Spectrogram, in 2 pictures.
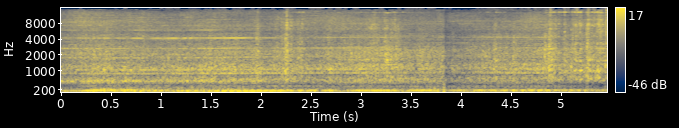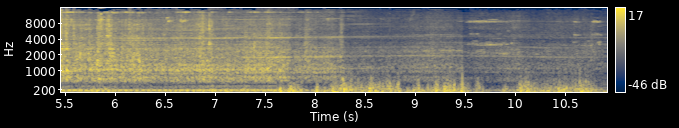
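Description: A wide planter rattles and clatters over dry soil.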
